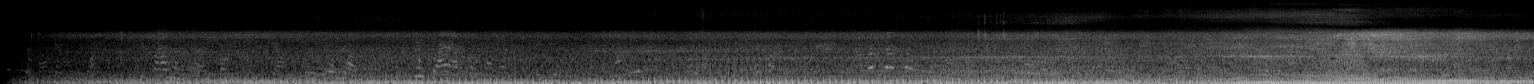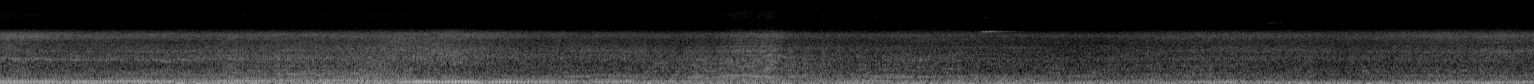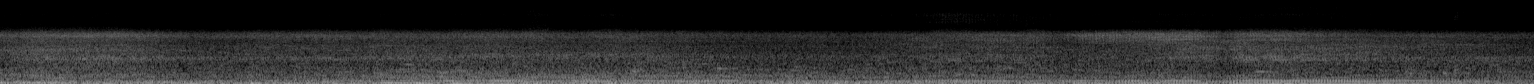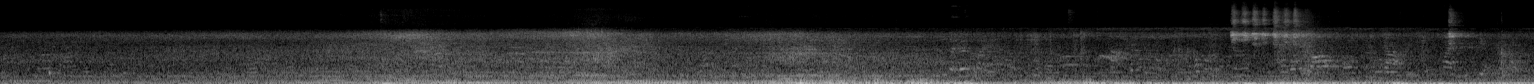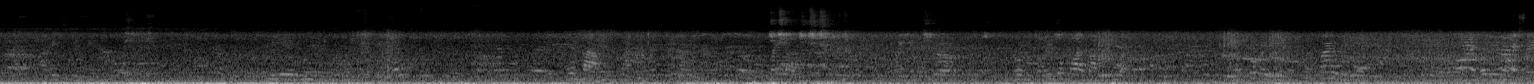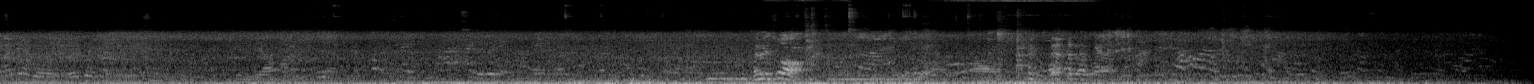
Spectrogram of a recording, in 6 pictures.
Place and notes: Zhongxing Rd., Jincheng Township - Walking in the Street
Walking in the Street, Traffic Sound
